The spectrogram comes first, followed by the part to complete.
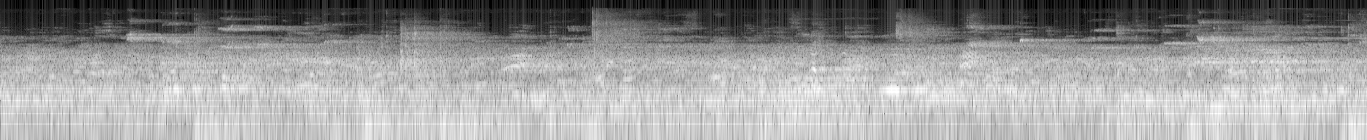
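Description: Basketball gym ambience in a large echoing hall: indistinct voices of players and spectators, with a few sharp thuds of a basketball bouncing on the hardwood floor.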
